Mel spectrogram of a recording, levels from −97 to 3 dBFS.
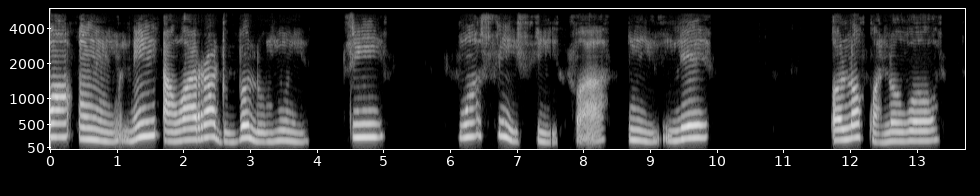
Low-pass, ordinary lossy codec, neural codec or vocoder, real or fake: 5.4 kHz; none; codec, 16 kHz, 4.8 kbps, FACodec; fake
